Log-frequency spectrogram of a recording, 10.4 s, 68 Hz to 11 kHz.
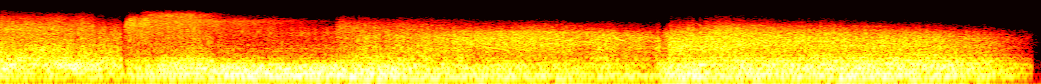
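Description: A planet blowing apart in the animated series Ulysses 31, heard as a sustained, roaring cartoon explosion with thick rumble and a shift to a second surging blast midway, loud throughout before cutting off.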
